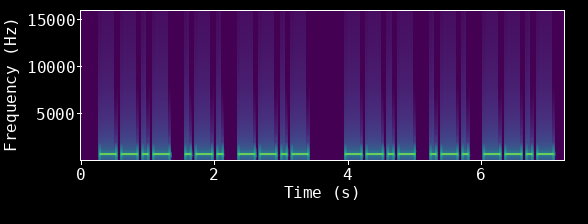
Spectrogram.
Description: Morse code, heard as a keyed tone, about 15 wpm, 700 Hz. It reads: QRQ QRQ
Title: Q-Codes Repeated 3x 15wpm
